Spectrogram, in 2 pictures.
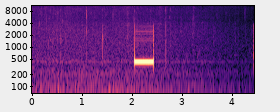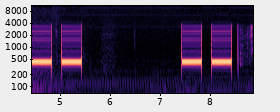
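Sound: telephone dialing and ringing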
